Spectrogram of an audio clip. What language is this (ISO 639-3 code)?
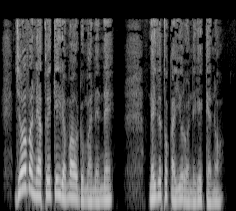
kik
